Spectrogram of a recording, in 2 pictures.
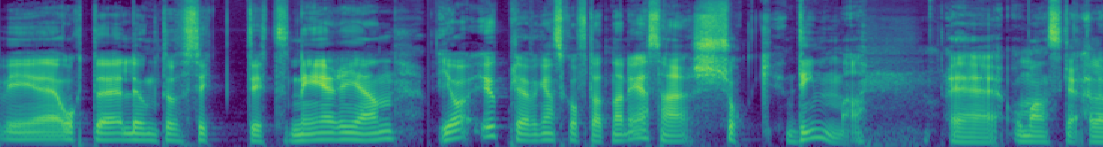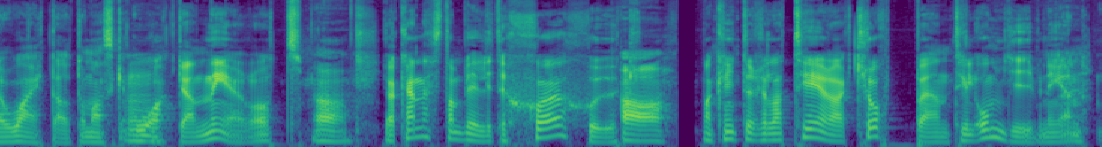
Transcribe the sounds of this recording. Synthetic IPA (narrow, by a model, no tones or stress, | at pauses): vɪ̰o̰ːkt̪əlɵŋt̪ɔfʂɪk̚t̪ɪt̪neːɾɪjɛnːjɑːɡɵpːleːvəɾɡanskaɔft̪at̪næɖɛæʂɔnhæːɾɕɔkːd̪ɪmːa̰ | ɔmːanska̰ʔɛ̰lːəɾwajt̪a̰ʊt̪ɔmanskaoːkanḛːɾɔ̰t̪jɑːɡ̚kʰanːɛst̪anbliːliːt̪əɧøːɧʉ̟ːkːmankʰanɪnt̪əɾɛlat̪ʰeːɾakʰɾɔpːənt̪ʰɪlɔmːjḭːvnɪŋə̰n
